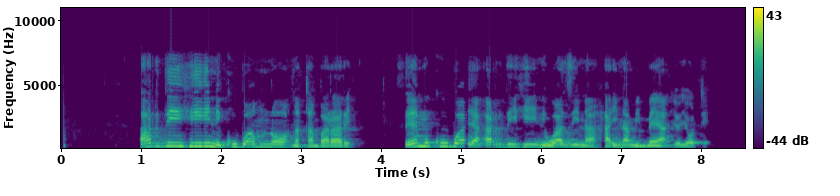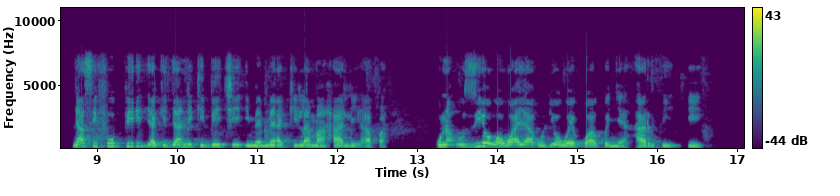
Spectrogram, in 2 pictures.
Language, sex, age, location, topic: Swahili, male, 36-49, Nairobi, government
